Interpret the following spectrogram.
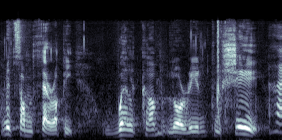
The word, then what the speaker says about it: Pouchet: But the French thing is Pouchet. But as Trinidadians, Trinbagonians, we answer to both. Pouchet, Pouchet, we'll answer here, but it's really Pouchet.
